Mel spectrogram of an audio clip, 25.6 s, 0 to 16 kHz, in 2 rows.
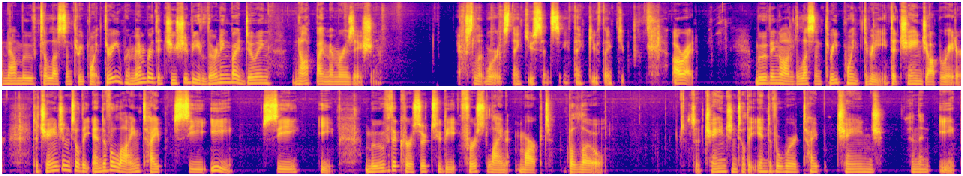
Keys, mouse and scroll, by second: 8.4 Escape, 8.8 j, 9.7 j, 10.5 j, 11.6 j, 13.0 k, 13.3 k, 13.5 k, 17.5 k.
